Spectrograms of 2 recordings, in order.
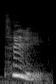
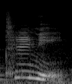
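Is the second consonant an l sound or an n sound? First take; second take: L sound; N sound. First: The second consonant is pronounced as an l. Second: The second consonant is pronounced as an n. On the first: "it's better to read it 틀리" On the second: "rather than 틀니"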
